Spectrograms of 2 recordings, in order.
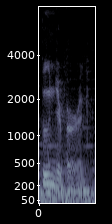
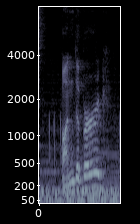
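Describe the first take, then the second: First: It is said with an American pronunciation. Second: It is said with an Australian pronunciation. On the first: This is how the speaker usually says it. The speaker calls it wrong. "I always call it" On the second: This is how Australians say it. The speaker calls it right. "I think it's"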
